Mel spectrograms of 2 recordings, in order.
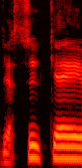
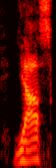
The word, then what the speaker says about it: Yasuke: with Assassin's Creed Shadows with yasuke or Yas however you want to pronounce it I say yuk uh it's a domino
